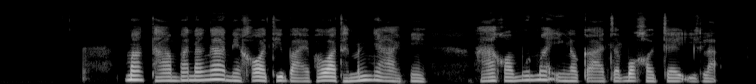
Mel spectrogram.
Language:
Thai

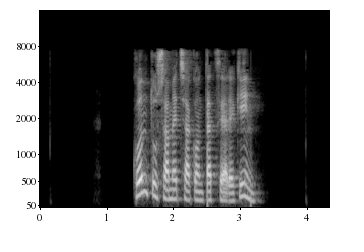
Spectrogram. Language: Basque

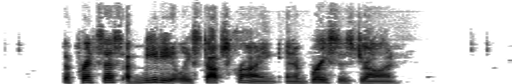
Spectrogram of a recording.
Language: English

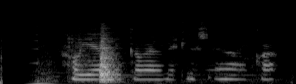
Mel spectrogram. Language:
Icelandic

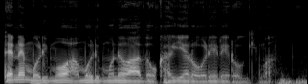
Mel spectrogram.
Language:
Kikuyu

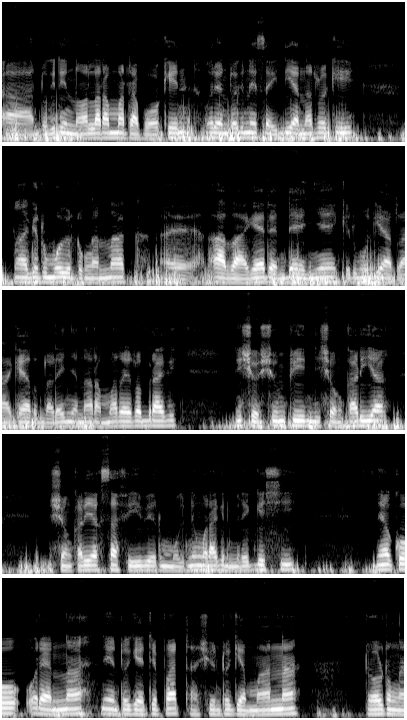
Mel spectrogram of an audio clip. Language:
Masai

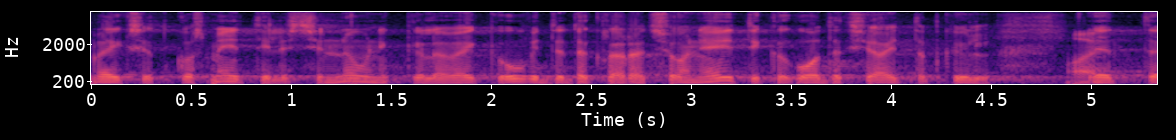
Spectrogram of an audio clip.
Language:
Estonian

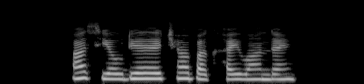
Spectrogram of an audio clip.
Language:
Pashto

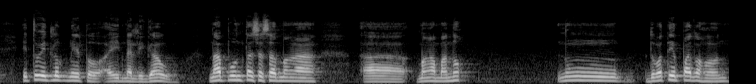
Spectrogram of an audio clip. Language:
Filipino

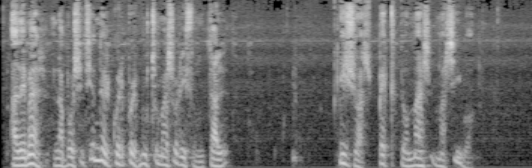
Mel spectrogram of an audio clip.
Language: Spanish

